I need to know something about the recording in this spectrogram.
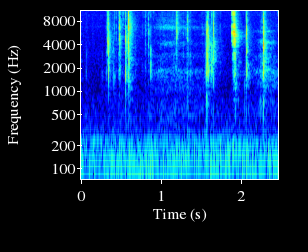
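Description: Faint, scattered crinkles and ticks of a thin plastic play-dough wrapper being handled.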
